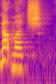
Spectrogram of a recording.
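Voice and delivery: bright upbeat casual tone. Showing how to answer "What's up?": cheerful voice. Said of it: "use a cheerful voice as you say".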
